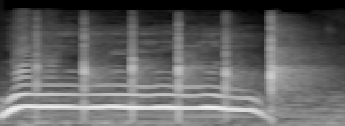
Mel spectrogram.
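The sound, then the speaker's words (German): About six sharp, evenly spaced claps in a steady rhythm as a whole group of dwarves applauds stew at a feast, under a single long, sustained vocal whoop that holds one pitch and then trails off. “Applaus aus der ganzen Zwergenriege.”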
